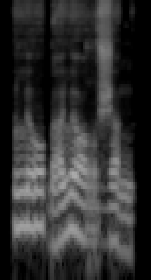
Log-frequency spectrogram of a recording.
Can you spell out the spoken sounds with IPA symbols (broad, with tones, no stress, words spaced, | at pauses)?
lʲo˥ɠɐ˩˥lʲɔ˧r ʒɐ˥˩ŋ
